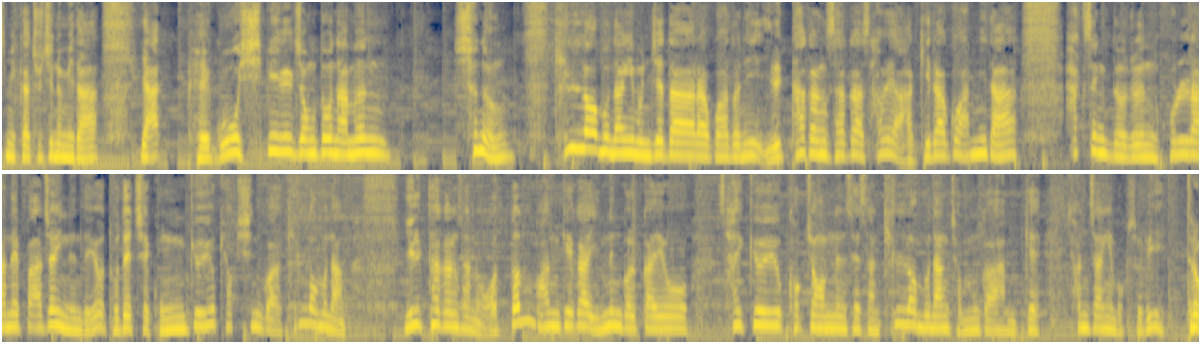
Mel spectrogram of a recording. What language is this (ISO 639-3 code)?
kor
